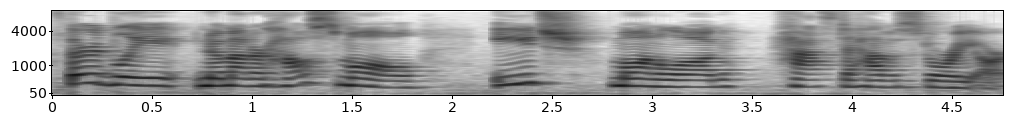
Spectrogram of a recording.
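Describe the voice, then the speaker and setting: Fairly high pitch and a moderate pace from a woman with an ordinary speaking voice. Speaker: writer. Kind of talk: casual talk to camera. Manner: upbeat.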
